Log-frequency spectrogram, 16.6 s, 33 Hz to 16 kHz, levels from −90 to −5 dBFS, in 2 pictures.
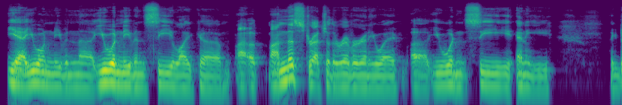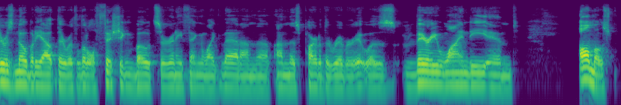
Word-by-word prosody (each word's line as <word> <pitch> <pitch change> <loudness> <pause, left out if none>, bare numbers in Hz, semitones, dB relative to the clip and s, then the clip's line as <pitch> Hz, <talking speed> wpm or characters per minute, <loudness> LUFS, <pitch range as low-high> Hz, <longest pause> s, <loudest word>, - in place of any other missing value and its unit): Yeah, - - +5
you 125 +2 +3
wouldn't 110 -4 0
even, 100 -1 -5
uh 95 -1 -5
you 115 +7 +2
wouldn't 120 -4 +7
even 105 -2 -2
see, 110 +3 -1
like, 95 -3 -4
uh 90 -3 -4
o - - -17
o 100 0 -2 0.2
on 125 +3 +2
this 170 +2 +5
stretch - - 0
of - - -2
the - - -2
river 100 -1 0
anyway, 95 -1 -4 0.2
uh, - - -4
you 105 +1 -7
wouldn't 105 -3 -3
see 105 -3 -2
any 90 -4 -6 0.8
like, 95 - -9
there 130 - +6
was 120 -4 +1
nobody 110 -2 +2
out 100 -1 +3
there 100 - +1
with 95 0 -3
little 105 +1 -1
fishing 110 -4 -2
boats 100 +1 -1
or 95 0 -2
anything 95 0 -5
like 90 -2 -4
that 100 -1 0
on 90 -1 -5
the 90 -1 -6
on 100 -2 -4
this 95 0 -4
part 100 +1 -1
of - - -6
the - - -4
river, 90 -1 -3
it - - -2
was 95 +3 -2 0.2
very 120 0 +6
windy 110 -1 0
and 95 -2 -6 0.8
almost - - +7
100 Hz, 190 wpm, -24 LUFS, 95-110 Hz, 0.8 s, wouldn't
